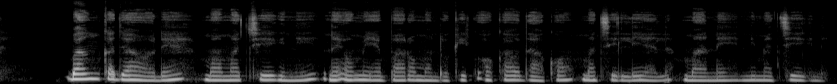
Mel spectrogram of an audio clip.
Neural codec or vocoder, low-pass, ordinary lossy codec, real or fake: none; none; none; real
